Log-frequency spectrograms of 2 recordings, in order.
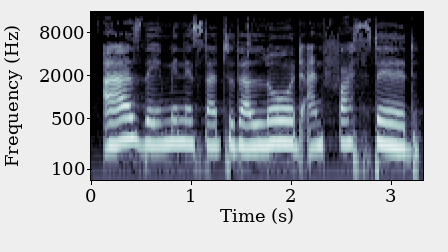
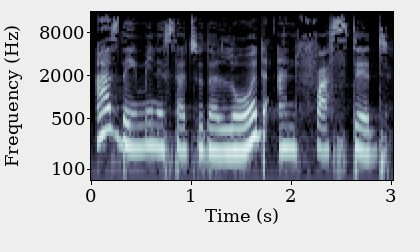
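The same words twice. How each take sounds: First: Slow, each word weighed; slow emphatic rereading. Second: Said in the usual way. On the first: Shown as a demonstration. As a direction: read the verse again slowly so it sinks in.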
